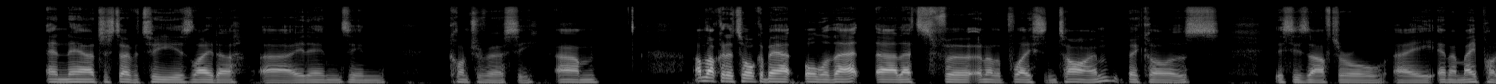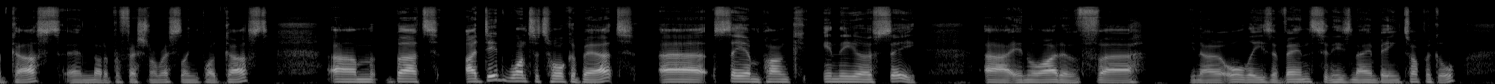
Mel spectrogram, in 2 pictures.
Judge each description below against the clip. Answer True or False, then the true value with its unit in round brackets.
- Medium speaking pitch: False (110 Hz)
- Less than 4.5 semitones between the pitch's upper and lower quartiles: True (2.7 semitones)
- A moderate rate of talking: True (145 wpm)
